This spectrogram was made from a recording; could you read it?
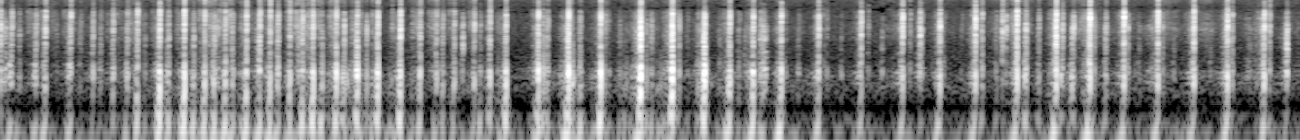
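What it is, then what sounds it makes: Cardboard VHS tape box. Several fingertips with short nails tap and scratch quickly on the front of a cardboard Maxell VHS tape box. The result is a rapid, uneven stream of short, dry, bright clicks that stop without ringing, over a faint scratchy rustle.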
